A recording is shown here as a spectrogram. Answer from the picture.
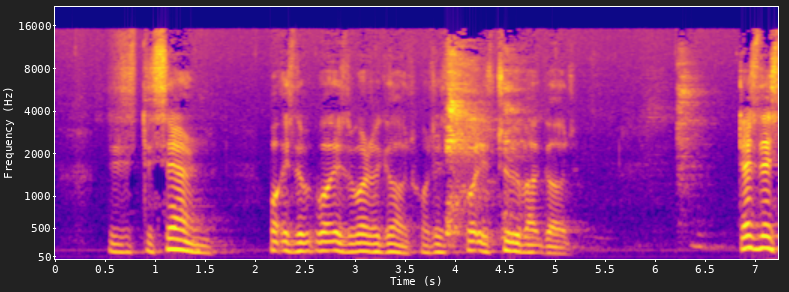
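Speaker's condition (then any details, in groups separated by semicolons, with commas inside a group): Parkinson's; speech less clear than before for some years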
